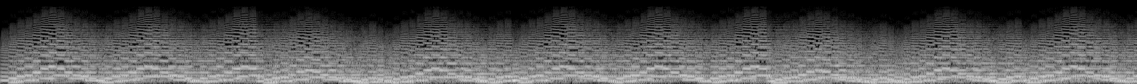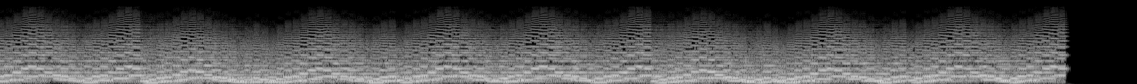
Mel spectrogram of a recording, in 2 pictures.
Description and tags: digital arpeggio
An arpeggio synth phrase in F#m. This was used in one of my compositions and the chord structure is F#m, Dm, Em. Pretty simple.
arpeggio, electronic, minor, music, synth, synthesizer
